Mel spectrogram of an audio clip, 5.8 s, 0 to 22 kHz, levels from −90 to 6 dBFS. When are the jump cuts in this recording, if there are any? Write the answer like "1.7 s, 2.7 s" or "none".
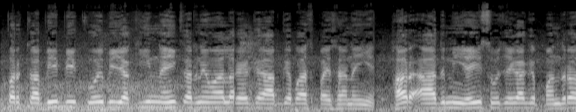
2.3 s, 3.8 s

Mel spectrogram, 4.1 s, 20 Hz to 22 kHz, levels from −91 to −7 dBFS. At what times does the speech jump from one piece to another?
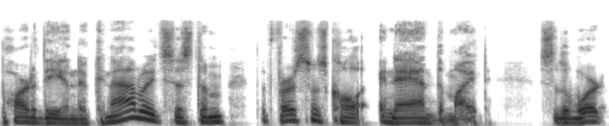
none

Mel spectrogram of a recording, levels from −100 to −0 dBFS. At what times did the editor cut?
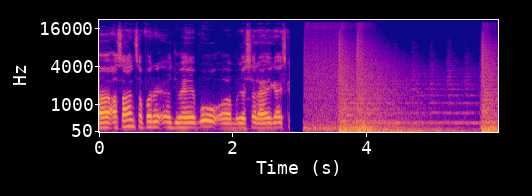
2.8 s

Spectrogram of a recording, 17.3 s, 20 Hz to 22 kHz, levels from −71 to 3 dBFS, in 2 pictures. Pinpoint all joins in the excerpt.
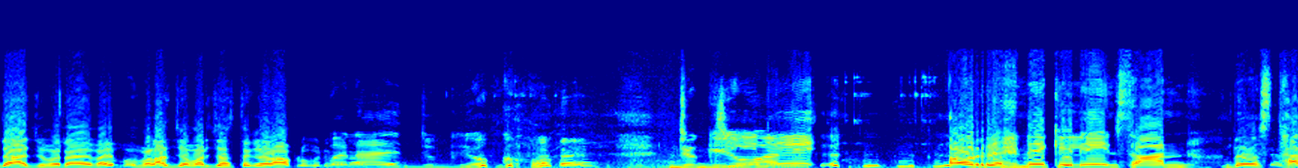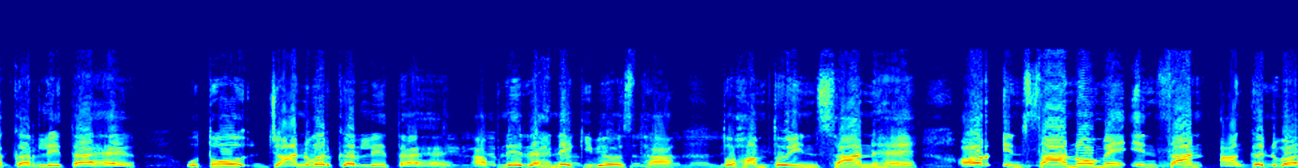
none

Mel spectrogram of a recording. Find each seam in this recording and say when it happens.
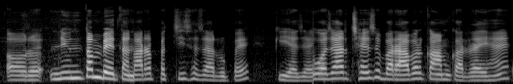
3.1 s

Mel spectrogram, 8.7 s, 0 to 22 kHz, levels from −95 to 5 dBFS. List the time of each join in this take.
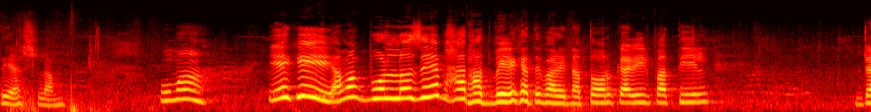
4.7 s

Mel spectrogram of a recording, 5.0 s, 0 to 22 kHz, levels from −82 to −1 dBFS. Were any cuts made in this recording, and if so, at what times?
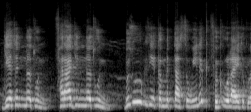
1.0 s, 4.2 s

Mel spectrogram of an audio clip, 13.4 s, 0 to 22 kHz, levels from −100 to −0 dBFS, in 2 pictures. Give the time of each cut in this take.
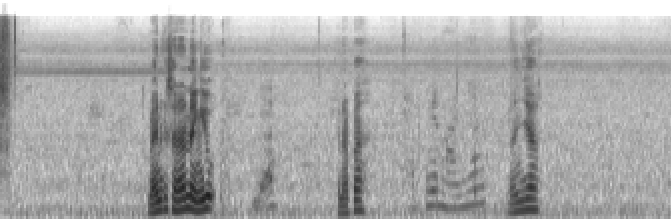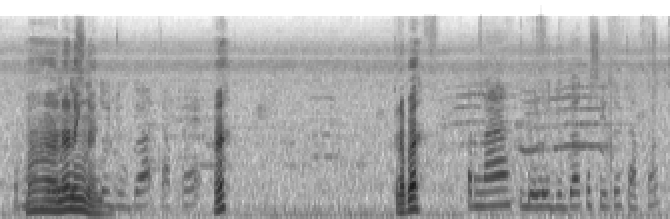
none

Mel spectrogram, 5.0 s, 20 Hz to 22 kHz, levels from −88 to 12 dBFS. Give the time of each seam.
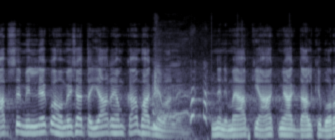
3.1 s

